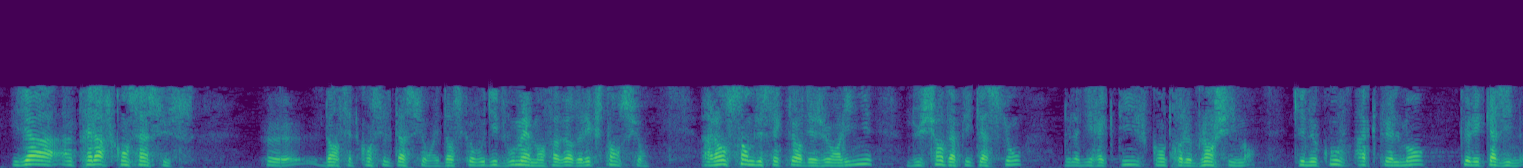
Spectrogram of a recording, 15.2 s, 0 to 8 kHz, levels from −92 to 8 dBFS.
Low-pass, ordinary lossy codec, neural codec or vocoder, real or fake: 7.2 kHz; AAC, 16 kbps; none; real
